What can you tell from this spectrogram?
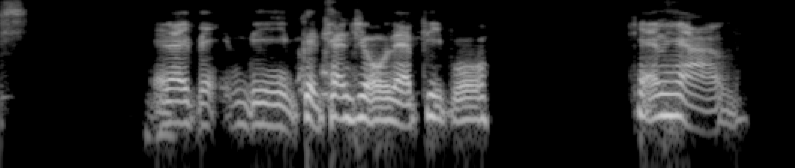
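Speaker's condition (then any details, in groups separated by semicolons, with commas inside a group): Cerebral palsy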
